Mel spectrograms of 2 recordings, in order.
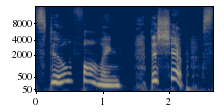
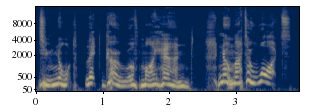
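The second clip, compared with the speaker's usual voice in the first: louder, sharp and clipped; jagged command; 4 dB louder than usual. Acted. Crowley ordering Aziraphale to hold his hand, fierce. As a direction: bite out each word like ice. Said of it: "words as jagged and distinct as shards".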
